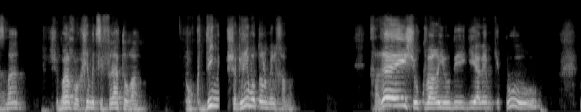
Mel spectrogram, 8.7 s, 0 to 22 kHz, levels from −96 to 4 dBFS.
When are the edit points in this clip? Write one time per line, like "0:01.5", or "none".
0:03.3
